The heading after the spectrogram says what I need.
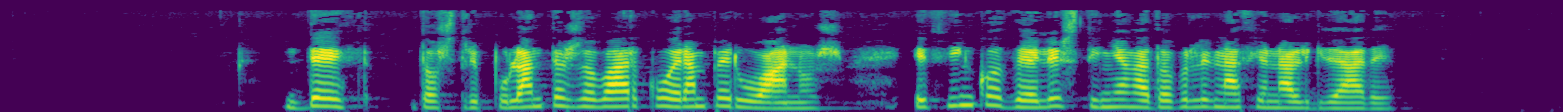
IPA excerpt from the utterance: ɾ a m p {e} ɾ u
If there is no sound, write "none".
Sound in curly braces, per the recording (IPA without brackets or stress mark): e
